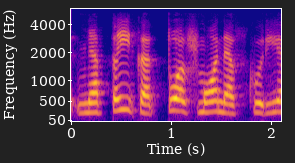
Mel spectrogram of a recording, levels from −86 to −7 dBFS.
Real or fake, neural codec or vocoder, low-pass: fake; codec, 16 kHz, 0.8 kbps, ZipCodec; 5.4 kHz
